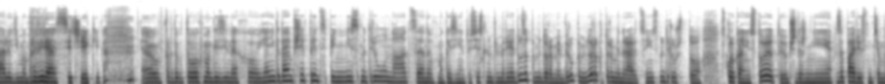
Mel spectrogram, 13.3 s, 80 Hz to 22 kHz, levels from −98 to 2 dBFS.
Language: Russian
